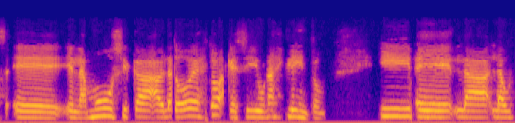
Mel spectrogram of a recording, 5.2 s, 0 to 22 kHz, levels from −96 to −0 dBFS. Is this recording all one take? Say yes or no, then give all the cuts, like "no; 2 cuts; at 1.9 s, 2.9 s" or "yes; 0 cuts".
no; 4 cuts; at 1.7 s, 2.2 s, 2.8 s, 4.1 s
